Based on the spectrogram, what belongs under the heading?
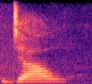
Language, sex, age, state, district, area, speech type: Urdu, female, 18-30, Uttar Pradesh, Gautam Buddha Nagar, urban, read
